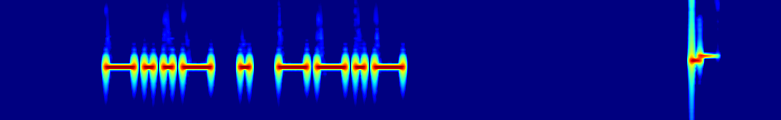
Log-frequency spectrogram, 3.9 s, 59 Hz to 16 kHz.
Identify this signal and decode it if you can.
Morse code, heard as a keyed tone, about 25 wpm, 700 Hz. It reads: XEQ
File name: Three Letter-Number Combinations - 25wpm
